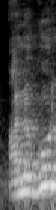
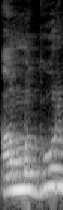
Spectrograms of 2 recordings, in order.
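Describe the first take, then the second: First: The nasal before the g is a plain n. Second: The nasal before the g is a plain m. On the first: "न का उच्चारण किया" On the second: "म का उच्चारण किया"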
